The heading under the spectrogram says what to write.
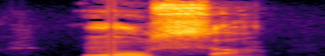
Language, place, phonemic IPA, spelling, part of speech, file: Occitan, Béarn, /ˈmuso/, mossa, noun, LL-Q14185 (oci)-mossa.wav
- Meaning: moss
